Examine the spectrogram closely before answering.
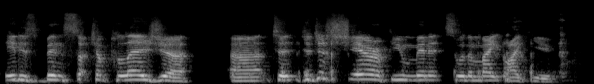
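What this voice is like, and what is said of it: Attempted Australian accent, sounds English. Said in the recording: “Definitely more English than Aussie, that's all. ... He tried to go the Aussie thing with saying mate, but more English, the accent.”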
